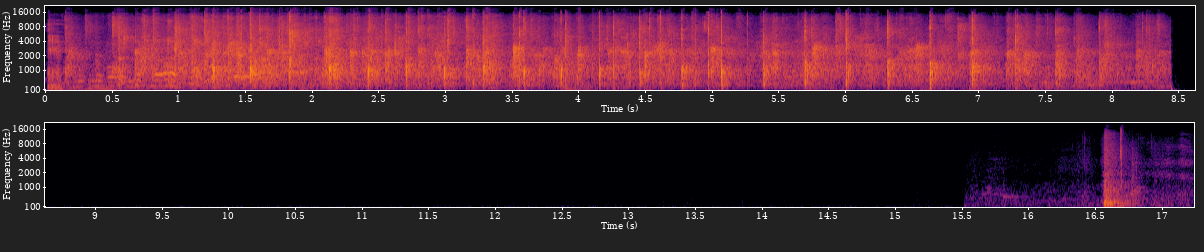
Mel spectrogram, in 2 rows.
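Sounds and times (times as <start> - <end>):
crowd applauding for mentees: 0.0 - 8.5
murmur of voices: 0.0 - 8.5.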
